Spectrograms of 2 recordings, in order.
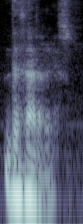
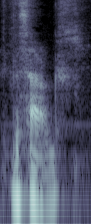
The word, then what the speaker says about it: Desargues: El siguiente paso nos lo da Desargues, o Desargues, como se pronuncia.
